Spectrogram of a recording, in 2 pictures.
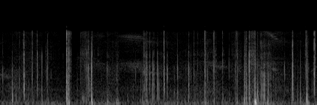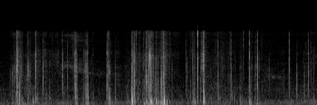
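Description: Handling noise from a handheld camera being swung about: irregular clicks, knocks and rustling as fingers and clothing rub against the microphone, with a cluster of louder knocks near the end.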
